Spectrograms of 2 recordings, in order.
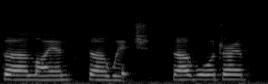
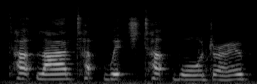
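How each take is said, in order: First: 'The' is said fully with its normal sound. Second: 'The' is reduced to a short 't' sound.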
